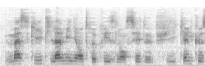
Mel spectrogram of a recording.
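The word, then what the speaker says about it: Mask'it: N'hésitez pas à vous renseigner sur les réseaux sociaux Maskit. Ça s'écrit M-A-S-K apostrophe IT. Hein, c'est bien dit.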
